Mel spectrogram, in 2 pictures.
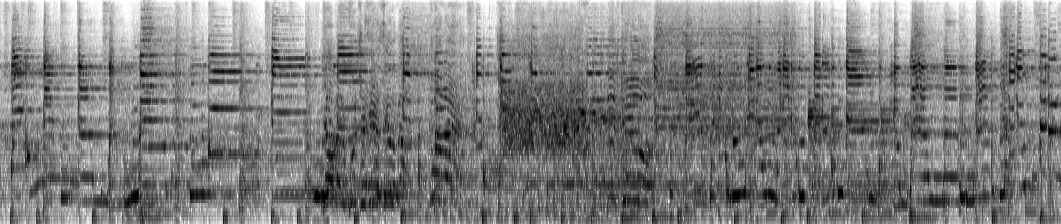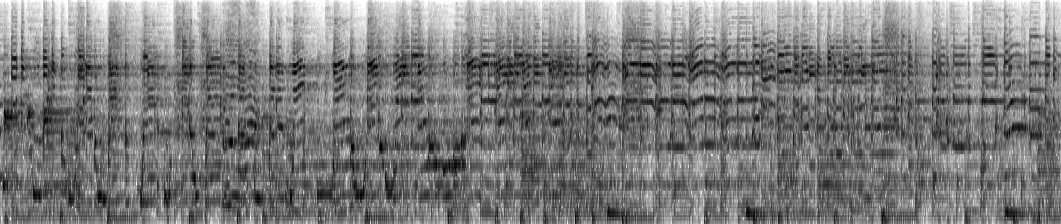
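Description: Live band music: an electric guitar plays a lead with bent notes over a steady drum groove.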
